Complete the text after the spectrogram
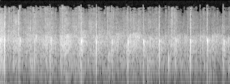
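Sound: round of applause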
